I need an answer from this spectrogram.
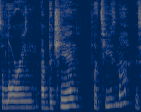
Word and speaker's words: platysma: Platysma is how you say that.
